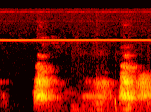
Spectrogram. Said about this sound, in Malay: Kenapa ada bunyi anjing tu?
